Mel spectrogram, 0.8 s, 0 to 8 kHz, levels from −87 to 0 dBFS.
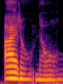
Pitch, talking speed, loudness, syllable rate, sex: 185 Hz, 225 wpm, -18 LUFS, 4.4 syllables/s, female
